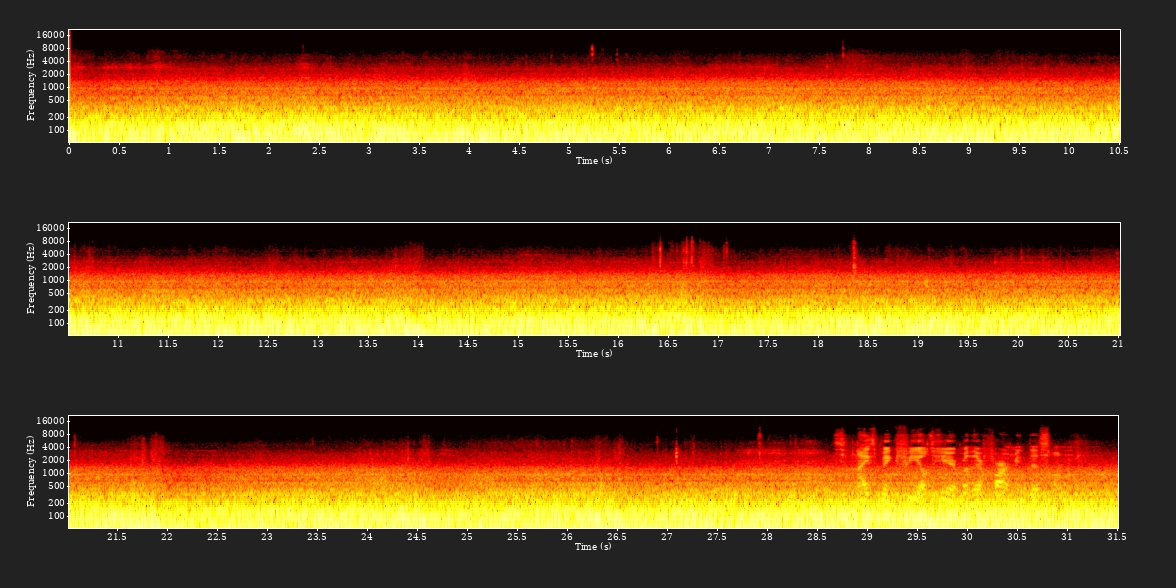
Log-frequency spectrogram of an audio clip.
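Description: Car road and engine noise heard from inside the cabin while driving: a steady low rumble.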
